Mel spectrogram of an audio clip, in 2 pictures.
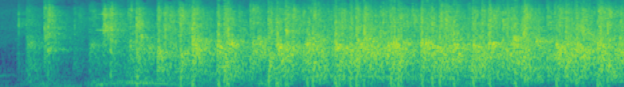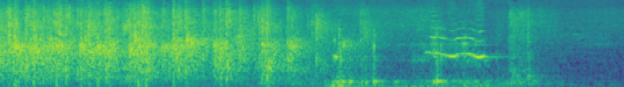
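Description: A legislative chamber applauds to welcome a young city councilman. Dense, steady clapping rises quickly, holds for about five seconds, then thins into scattered claps and fades.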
